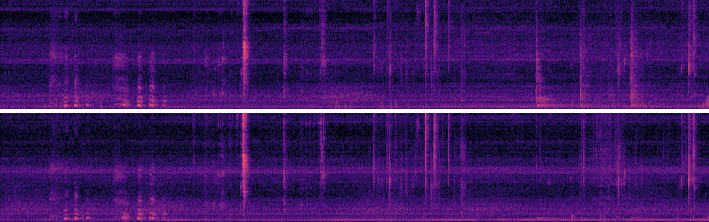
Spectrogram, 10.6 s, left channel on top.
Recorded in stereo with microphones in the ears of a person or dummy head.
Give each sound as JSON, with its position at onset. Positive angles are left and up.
{"t": 0.7, "sound": "laughter", "side_deg": 5, "distance_m": 0.8}
{"t": 2.9, "sound": "chewing", "side_deg": -85, "distance_m": 3.0}
{"t": 4.2, "sound": "a camera shutter", "side_deg": -85, "distance_m": 3.0}
{"t": 5.6, "sound": "crushing", "side_deg": -20, "distance_m": 0.7}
